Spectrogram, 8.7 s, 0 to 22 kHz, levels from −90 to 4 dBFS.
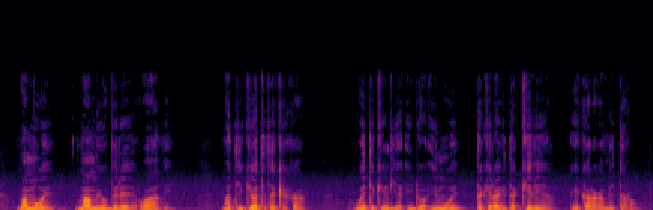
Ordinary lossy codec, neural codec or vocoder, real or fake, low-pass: none; vocoder, 48 kHz, 128 mel bands, Vocos; fake; 14.4 kHz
